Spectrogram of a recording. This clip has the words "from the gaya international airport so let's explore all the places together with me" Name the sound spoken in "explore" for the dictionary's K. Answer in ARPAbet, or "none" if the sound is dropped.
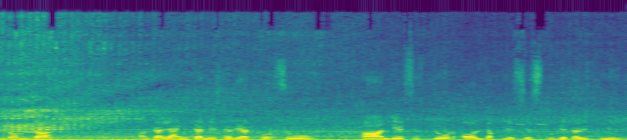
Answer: none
